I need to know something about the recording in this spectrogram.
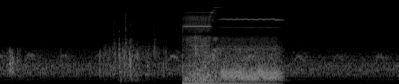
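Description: A newspaper slaps down onto pavement.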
